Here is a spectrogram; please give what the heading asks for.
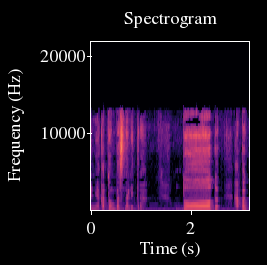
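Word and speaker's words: ض: niya katumbas na letra Dod ah pag pronounce naman dito sa d makapal siya makapal Nabong siya sa heavy letter Dod ang katulad siya sa sound ng Dolphin Dolphin do do do okay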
